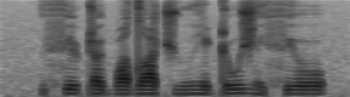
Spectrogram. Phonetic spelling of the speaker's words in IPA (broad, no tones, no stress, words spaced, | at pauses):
fʲuʈʌ bʲudˤet͡ʃṳ ɦiʈuʒɛ̤ fʲo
